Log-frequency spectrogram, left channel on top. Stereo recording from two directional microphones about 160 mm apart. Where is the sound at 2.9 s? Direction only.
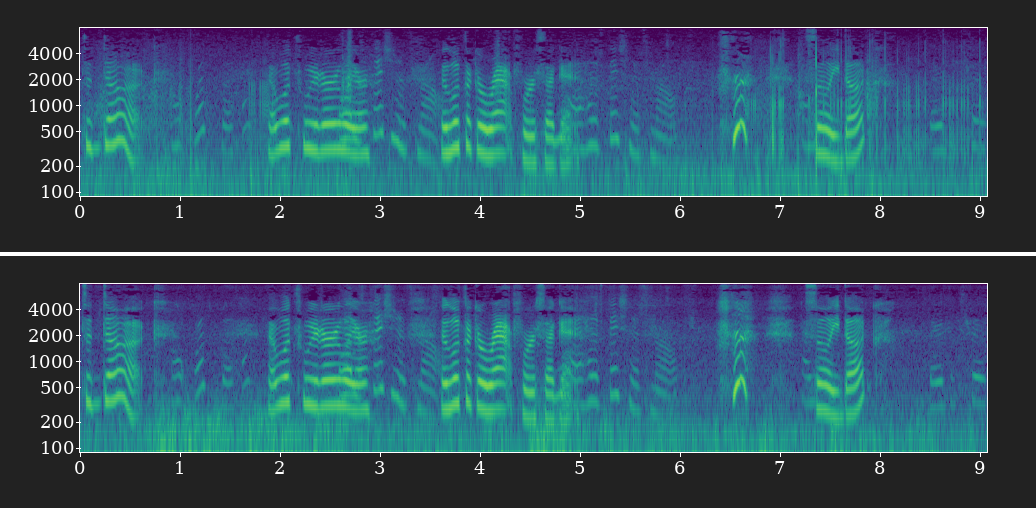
90° left.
